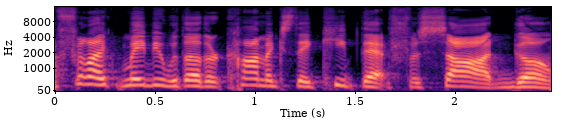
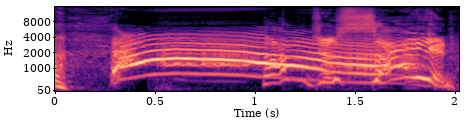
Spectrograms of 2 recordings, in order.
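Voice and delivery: very high, drawn-out teasing squeal; 6 dB louder, much slower than usual. Real, not acted. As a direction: stretch it out like a playful whine.

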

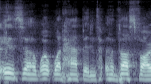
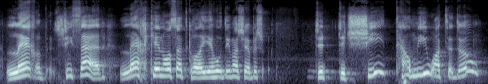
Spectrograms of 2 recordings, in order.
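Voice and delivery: higher-pitched, hammed-up disbelief; incredulous Mordechai; 6 semitones higher, 4 dB louder than usual. Mordechai cannot believe Esther told him what to do, incredulous. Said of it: "I'm imagining Mordechai in the moment".

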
